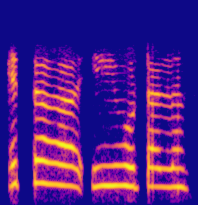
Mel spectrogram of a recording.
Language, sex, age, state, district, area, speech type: Maithili, female, 18-30, Bihar, Supaul, rural, conversation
